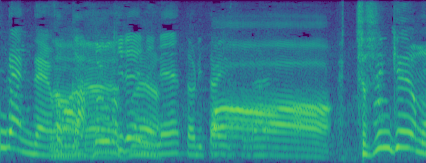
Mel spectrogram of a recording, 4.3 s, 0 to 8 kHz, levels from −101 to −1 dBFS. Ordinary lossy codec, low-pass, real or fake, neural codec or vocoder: none; none; real; none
